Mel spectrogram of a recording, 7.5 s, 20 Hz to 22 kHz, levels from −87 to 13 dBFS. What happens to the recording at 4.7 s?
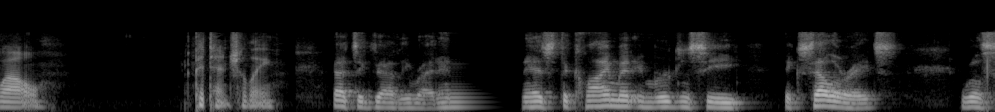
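Nothing goes wrong at 4.7 s: the speech carries on intact through that moment, with only the steady 8 kHz top end of the call codec it passed through.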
